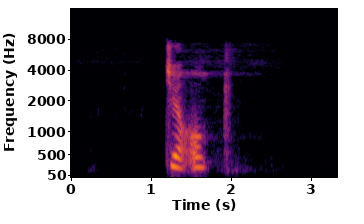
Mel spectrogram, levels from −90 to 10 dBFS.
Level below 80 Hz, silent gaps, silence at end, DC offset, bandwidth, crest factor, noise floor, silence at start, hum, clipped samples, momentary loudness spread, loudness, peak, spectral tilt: -78 dBFS; none; 1.35 s; under 0.1%; 8 kHz; 22 dB; -90 dBFS; 1.2 s; none; under 0.1%; 23 LU; -24 LUFS; -8 dBFS; -3.5 dB/octave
